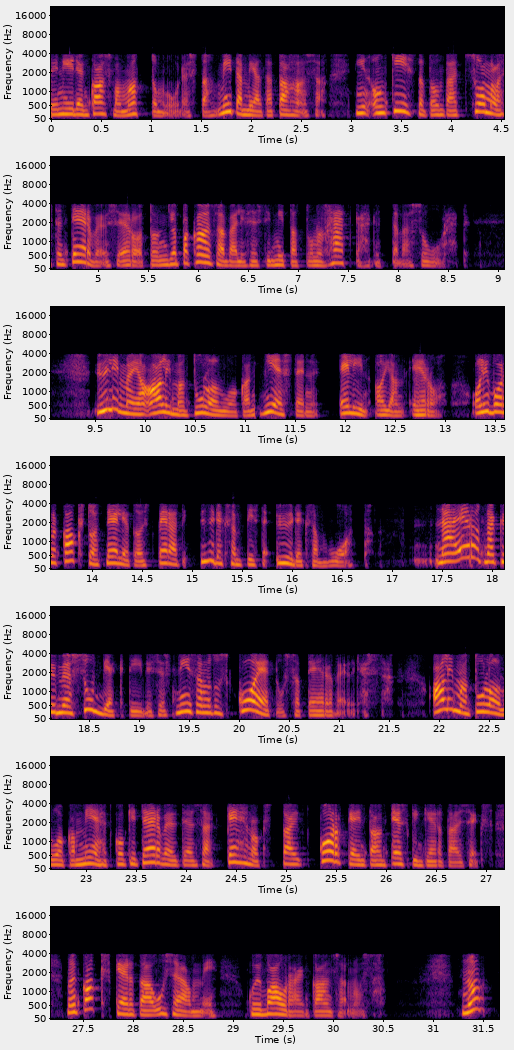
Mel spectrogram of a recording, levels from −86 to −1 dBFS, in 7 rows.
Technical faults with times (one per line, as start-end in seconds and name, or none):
3.65-3.69 VoIP packet loss concealed by the speech codec
17.03-17.06 VoIP packet loss concealed by the speech codec
26.04-26.08 VoIP packet loss concealed by the speech codec
30.31-30.34 VoIP packet loss concealed by the speech codec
